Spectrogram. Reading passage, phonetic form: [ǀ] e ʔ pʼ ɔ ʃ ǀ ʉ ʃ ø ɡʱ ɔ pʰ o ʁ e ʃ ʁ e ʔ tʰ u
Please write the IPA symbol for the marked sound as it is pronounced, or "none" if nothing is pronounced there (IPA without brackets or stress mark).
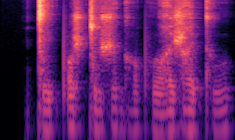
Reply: ǀ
